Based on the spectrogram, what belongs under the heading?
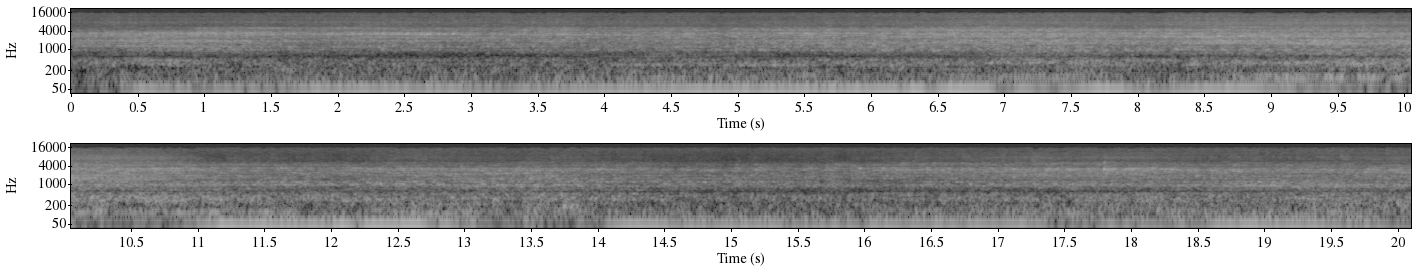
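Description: A motor vehicle's engine idling: a low, steady rumble that swells and eases a few times.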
